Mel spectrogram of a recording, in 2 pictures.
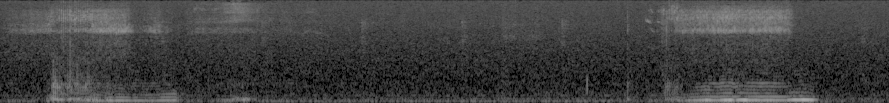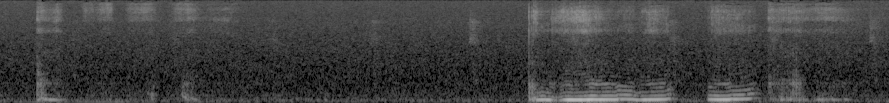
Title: Sabre snores louder than dave!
